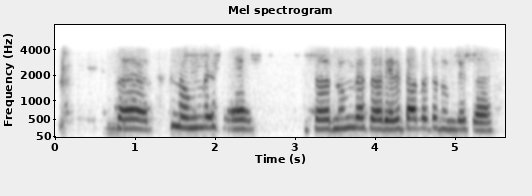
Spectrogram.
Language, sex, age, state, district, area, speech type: Kannada, female, 30-45, Karnataka, Bangalore Urban, rural, conversation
